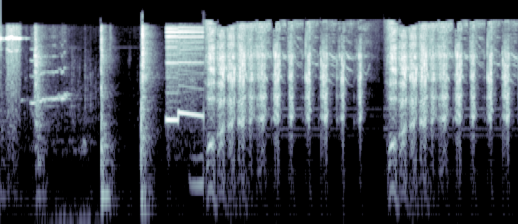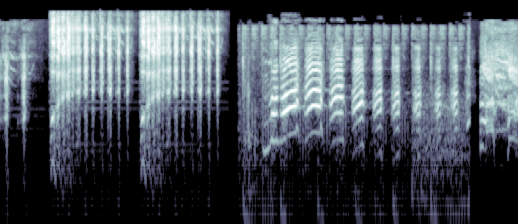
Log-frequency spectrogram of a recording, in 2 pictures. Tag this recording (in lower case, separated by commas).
music, laughter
